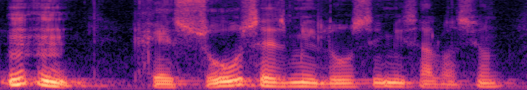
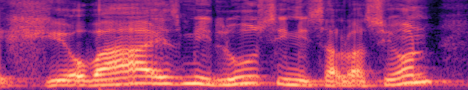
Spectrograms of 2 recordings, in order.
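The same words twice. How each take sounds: First: Mock misreading. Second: Said in the usual way. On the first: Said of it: "ellos dicen".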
